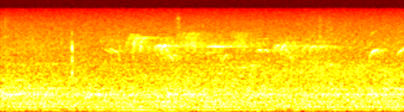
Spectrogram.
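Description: Faint, high-pitched bird chirps and short sliding calls, clustered from about two seconds in, over a steady outdoor background hum.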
